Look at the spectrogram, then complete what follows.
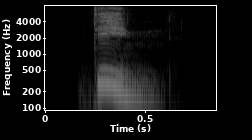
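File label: "tien" Dutch male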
